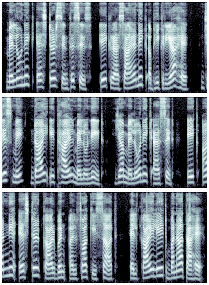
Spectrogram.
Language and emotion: Hindi, neutral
